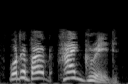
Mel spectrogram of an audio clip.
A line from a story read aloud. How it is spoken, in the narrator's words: Harry said angrily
